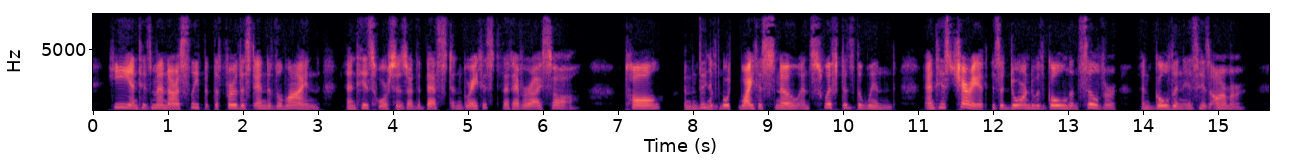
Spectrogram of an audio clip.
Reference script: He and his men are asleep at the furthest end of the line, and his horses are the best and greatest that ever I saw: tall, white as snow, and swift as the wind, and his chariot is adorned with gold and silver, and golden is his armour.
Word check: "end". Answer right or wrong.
right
